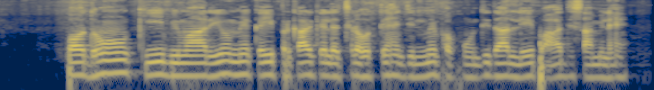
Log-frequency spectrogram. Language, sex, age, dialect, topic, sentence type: Hindi, male, 51-55, Awadhi Bundeli, agriculture, statement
